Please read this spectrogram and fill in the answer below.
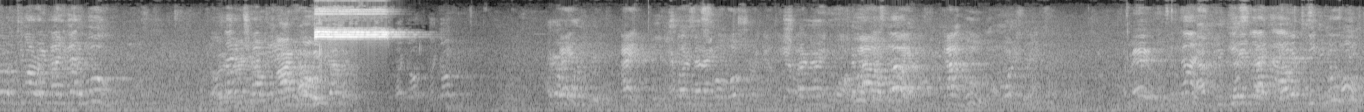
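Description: A referee's whistle blown once, a shrill steady blast of just under a second about four seconds in, cutting off sharply. Shouting voices of coaches and spectators run through the rest.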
